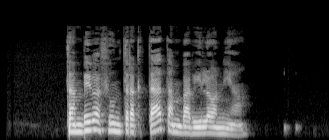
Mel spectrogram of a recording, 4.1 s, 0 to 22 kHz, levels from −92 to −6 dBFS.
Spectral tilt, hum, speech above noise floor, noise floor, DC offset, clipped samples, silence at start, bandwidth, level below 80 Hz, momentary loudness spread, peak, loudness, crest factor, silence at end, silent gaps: -6.5 dB/octave; none; 48 dB; -68 dBFS; under 0.1%; under 0.1%; 0.85 s; 11 kHz; -64 dBFS; 6 LU; -2 dBFS; -21 LUFS; 22 dB; 1.05 s; none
